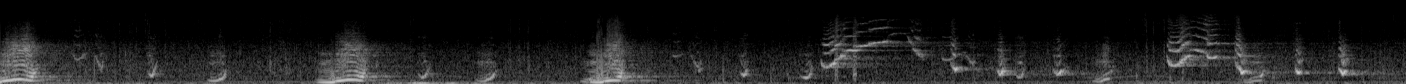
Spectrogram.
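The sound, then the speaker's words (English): Whale song with no talking, recorded about ten years after an earlier song in the same place from the same species: a few deep, swooping moans repeat slowly, then give way to a run of higher squeals and rising chirps, all echoing as if heard underwater. “The whales slowly accumulated a bunch of differences until they began to sing this song.”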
